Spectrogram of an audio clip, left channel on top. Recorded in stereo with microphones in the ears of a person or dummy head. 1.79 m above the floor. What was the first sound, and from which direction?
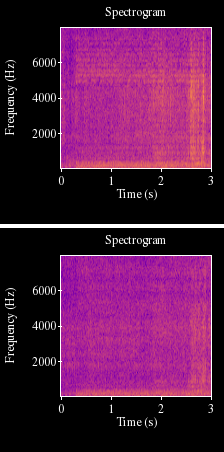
Crumpling, 50° left (ahead or behind).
